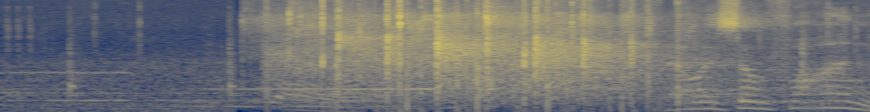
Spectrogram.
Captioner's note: clapping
